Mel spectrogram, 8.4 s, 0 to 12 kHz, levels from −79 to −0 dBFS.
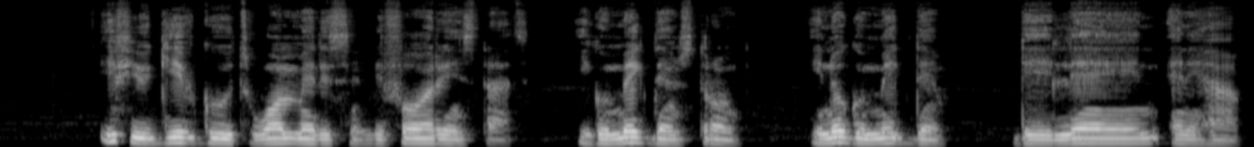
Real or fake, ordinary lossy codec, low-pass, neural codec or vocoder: real; none; none; none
